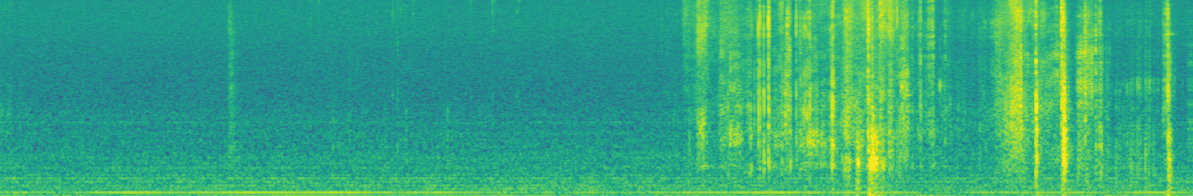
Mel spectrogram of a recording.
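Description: An open paper coloring book is handled by fingertips with long nails that rub the pages and flip several paper pages. For about the first eight and a half seconds there is only a steady low hum. Then soft, bright crinkling and papery swishes begin, rising to a sharper rustle near eleven seconds and another burst of page-turning swishes around thirteen seconds.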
